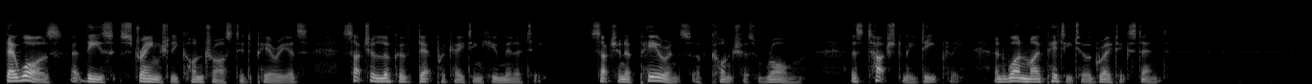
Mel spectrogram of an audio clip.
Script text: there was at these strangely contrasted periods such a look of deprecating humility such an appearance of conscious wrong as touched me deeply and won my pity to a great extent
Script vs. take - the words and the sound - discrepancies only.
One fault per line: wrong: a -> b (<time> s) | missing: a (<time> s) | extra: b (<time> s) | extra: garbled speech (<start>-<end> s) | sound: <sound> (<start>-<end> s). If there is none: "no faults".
no faults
